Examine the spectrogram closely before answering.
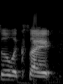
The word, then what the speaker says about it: ILLIXCITE: And then like we were like, "It's ILLIXCITE," and then they're like, "You didn't say anything?"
